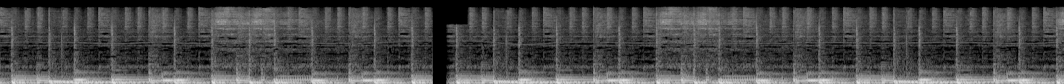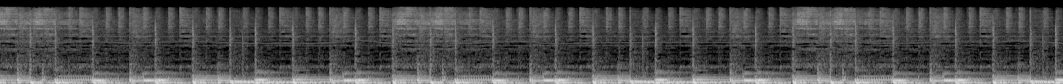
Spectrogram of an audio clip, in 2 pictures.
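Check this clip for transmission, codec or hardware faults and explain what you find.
Two faults here. A switching supply whistle runs the whole way through, a thin high tone wandering between about 2.46 and 2.99 kHz, sitting roughly 35 dB under the audio. That's a power supply in audible burst mode or beating with another one, its pitch shifting as the load varies.

Then a stream reconnect between 4.32 and 4.77 s. The connection dropped and there's a 120 ms gap, then a fresh decoder picks up 325 ms earlier than where it cut, so you hear a short stretch repeat, easing back in as the first frame fades in.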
